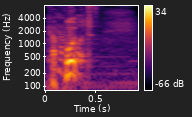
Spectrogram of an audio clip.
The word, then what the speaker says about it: kaputt: We spell it with 2 T's in Germany, but we pronounce it the same way. Kaputt.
